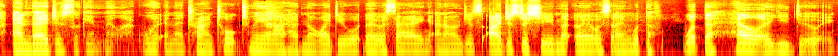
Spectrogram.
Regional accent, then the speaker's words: Brisbane, Queensland, Australia; I'm from Brisbane. I used to work when I first uh, left school. I worked at the Caxton

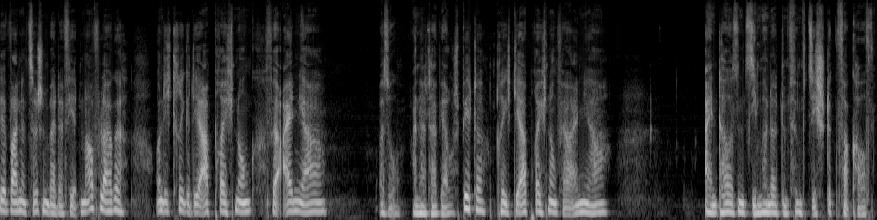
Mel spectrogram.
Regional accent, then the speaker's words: Berlin, Germany; accent: Berliner Schnauze; Ich bin Berlinerin, Westberlin geboren, habe ne, die entsprechende Berliner Schnauze

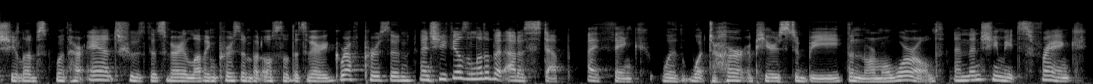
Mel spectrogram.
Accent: Singapore; moved away as an adult; now in Canada; i'm also mixed race and i grew up in singapore i'm chinese and i'm white white. And when I was growing up in Singapore, everyone thought I was white. And then I moved to Canada as an adult

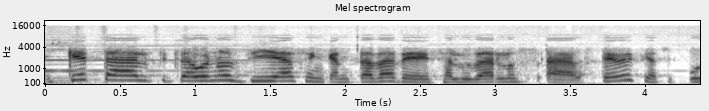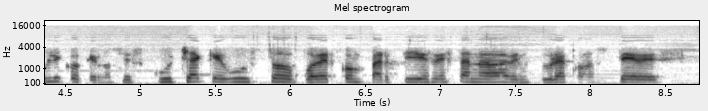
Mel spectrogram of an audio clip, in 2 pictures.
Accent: Mexico; en mi país, en México

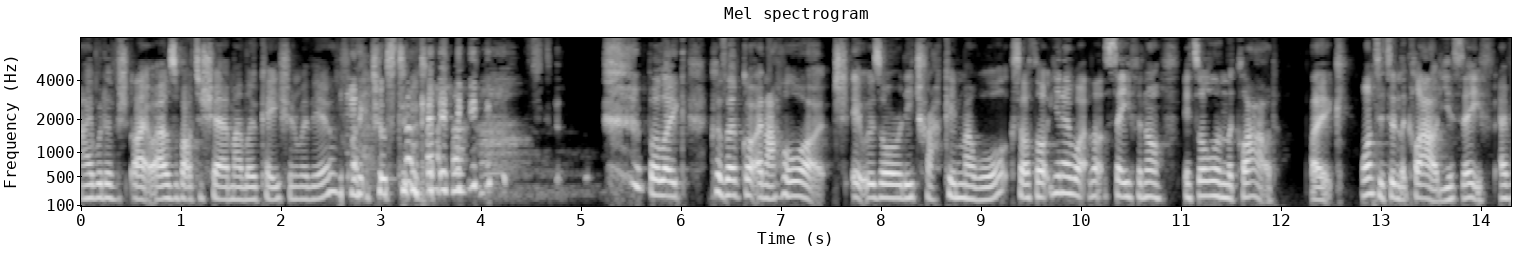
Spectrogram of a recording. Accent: England, United Kingdom; we're English and we say hi to everyone

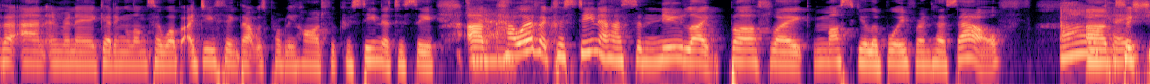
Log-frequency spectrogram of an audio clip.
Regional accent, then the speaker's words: England, United Kingdom; moved away; being English

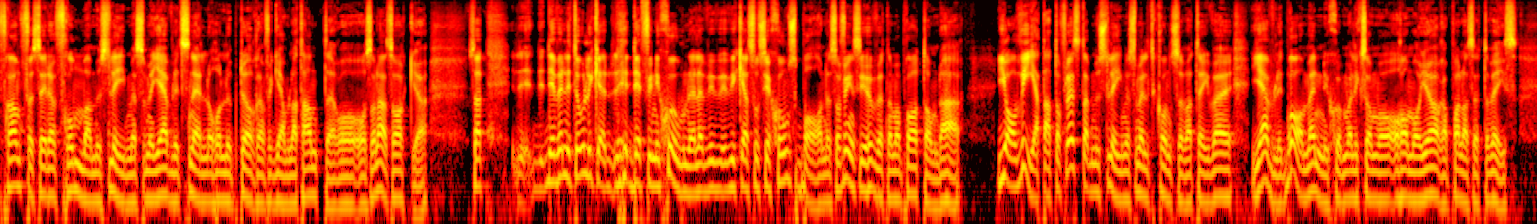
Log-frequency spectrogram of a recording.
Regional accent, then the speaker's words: Osby, Skåne, Sweden; på 90-talet säger vi i Osby där jag växte upp

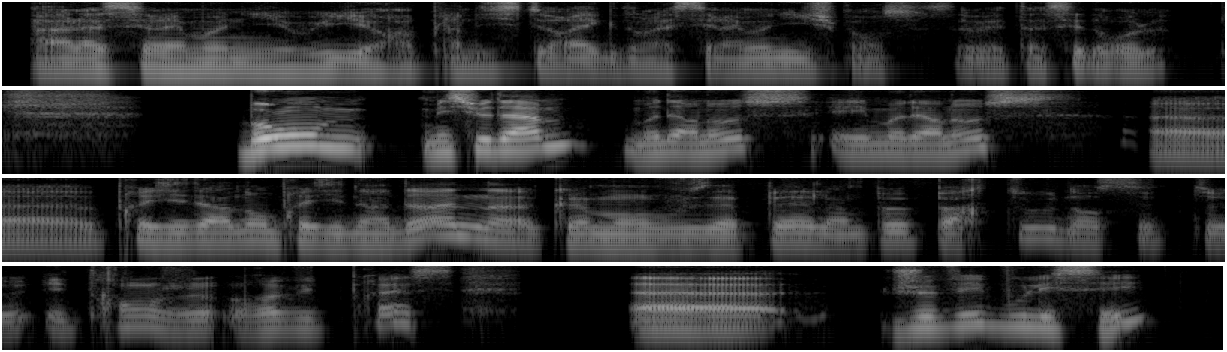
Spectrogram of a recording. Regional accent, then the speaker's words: Dijon, Bourgogne-Franche-Comté, France; je suis de Dijon. Pour ceux qui ne savent pas encore, Dijonais, en Bourgogne

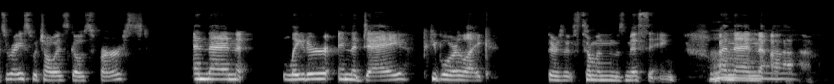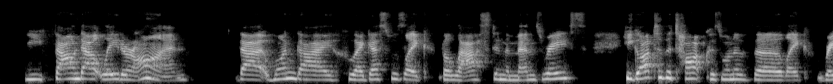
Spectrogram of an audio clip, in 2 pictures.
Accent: Alaska, United States; now in Bellingham, United States; from Alaska, where I grew up

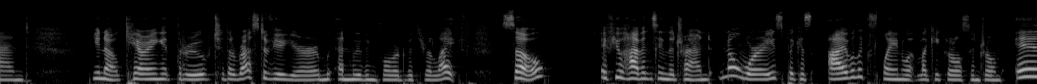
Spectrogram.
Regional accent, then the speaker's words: Canada; as a Canadian girly

